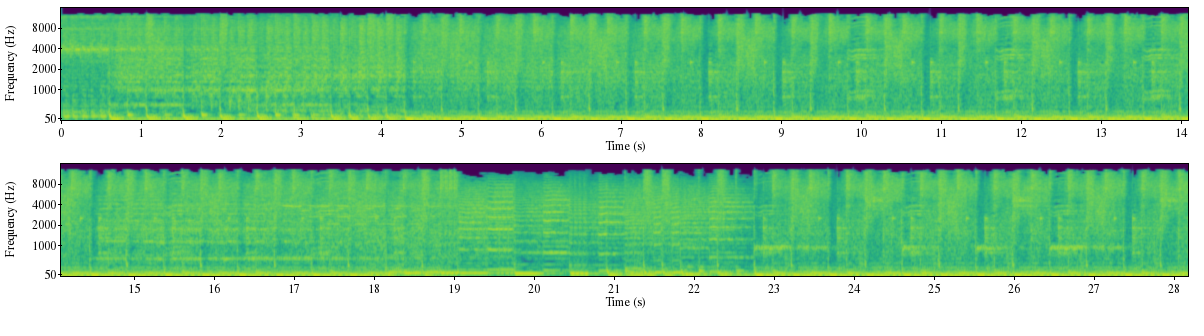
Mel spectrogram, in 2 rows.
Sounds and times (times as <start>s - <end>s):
Music: 0.0s - 28.1s.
